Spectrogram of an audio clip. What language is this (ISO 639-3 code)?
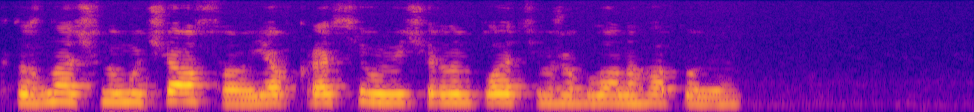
rus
